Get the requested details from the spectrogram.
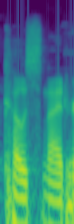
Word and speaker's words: Coe Snyder: I should probably just say if you want to find me on the internet, just type Co Snyder into any social media platform.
